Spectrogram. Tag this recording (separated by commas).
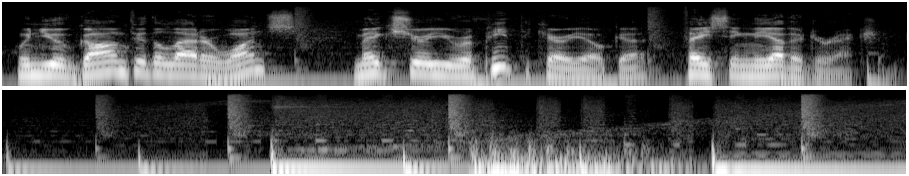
Music, Speech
